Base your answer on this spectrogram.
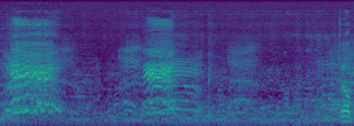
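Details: Bligon goats, Jawa Randu crossbreeds, kept for breeding in Java, Indonesia; two loud, wavering bleats at the start and another near two seconds, with a man talking in the background.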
